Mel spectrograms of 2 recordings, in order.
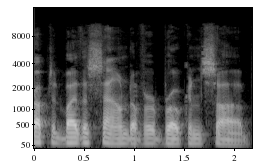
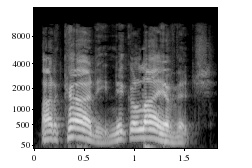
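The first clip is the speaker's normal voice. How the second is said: ordinary delivery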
